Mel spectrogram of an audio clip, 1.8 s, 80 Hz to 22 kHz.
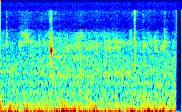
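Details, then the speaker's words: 2003 Chevy S10 extended cab 4x4 driving over bumps after replacing the third-door latch and adjusting it to close tighter: steady low cabin rumble with no door rattle; only loose screws on a rack rattling behind. "Well, we've hit some pretty good bumps, and I ain't hearing any kind of rattling in this door at all, so I'm going to call that a win."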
